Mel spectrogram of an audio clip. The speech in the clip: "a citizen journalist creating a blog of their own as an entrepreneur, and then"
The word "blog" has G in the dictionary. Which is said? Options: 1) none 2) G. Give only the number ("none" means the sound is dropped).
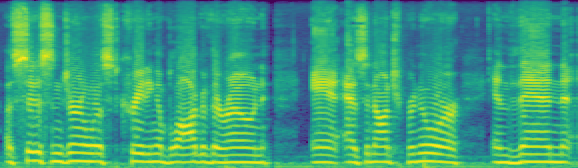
2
